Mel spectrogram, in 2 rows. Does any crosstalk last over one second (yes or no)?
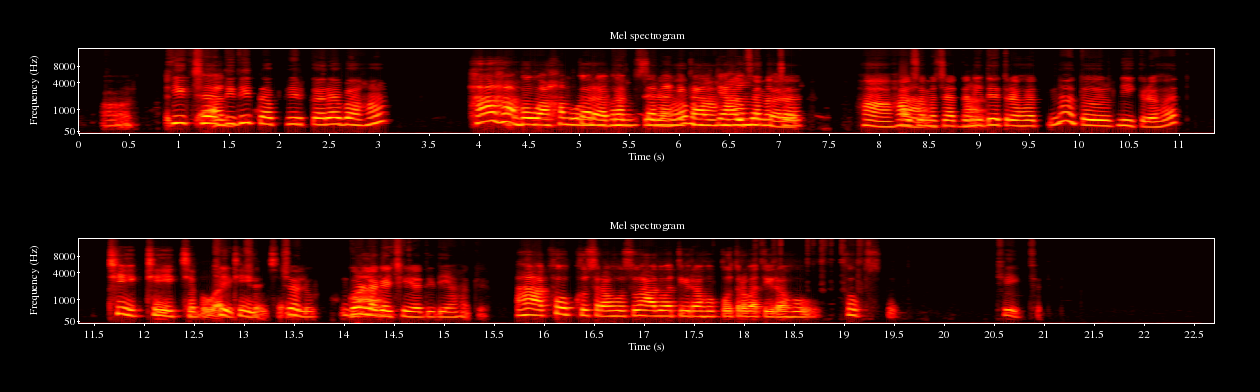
yes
